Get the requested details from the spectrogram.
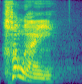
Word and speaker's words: Huawei: Heißt ja nicht Huawei, es heißt Huawei.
